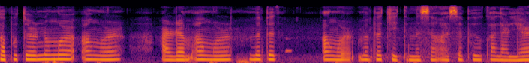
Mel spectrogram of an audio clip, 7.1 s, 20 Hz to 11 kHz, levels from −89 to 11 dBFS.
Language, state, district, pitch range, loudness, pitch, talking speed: Ao, Nagaland, Kohima, 205-225 Hz, -18 LUFS, 215 Hz, 100 wpm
